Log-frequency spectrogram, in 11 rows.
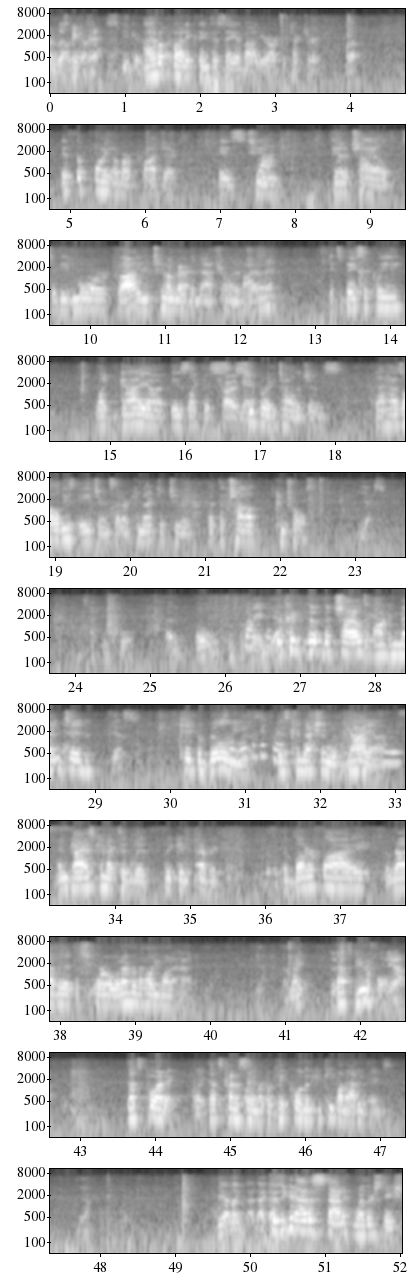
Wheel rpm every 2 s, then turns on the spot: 0, 0, 0, 0, 0, 0, 0, 0, 0, 0, 0, 0, 0, 0, 0, 0, 0, 0, 0, 0, 0, 0, 0, 0, 0, 0.
none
